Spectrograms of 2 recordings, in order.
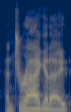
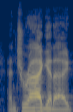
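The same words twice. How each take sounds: The two takes are said the same way.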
